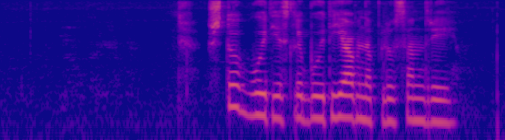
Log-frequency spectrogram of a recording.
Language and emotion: Russian, neutral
